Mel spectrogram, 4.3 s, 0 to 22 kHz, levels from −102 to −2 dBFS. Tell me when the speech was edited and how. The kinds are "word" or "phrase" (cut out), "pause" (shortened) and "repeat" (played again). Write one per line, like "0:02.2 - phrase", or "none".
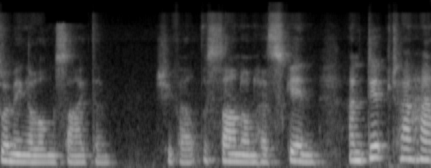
0:01.4 - pause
